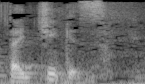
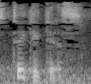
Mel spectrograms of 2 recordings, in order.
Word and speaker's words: Tychicus: I used to pronounce it Tychicus. And Brandon Claire Simpson laughed so hard, and I didn't know why. And afterwards I asked her, and she's like, well, you might want to ask how that name is pronounced. So I will never forget it. It's Tychicus.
